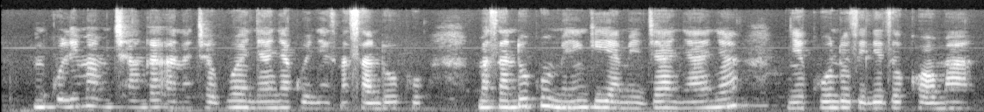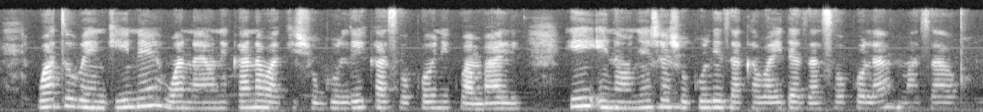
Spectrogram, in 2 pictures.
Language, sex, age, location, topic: Swahili, female, 25-35, Nairobi, finance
